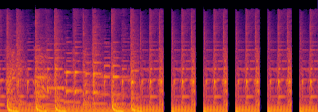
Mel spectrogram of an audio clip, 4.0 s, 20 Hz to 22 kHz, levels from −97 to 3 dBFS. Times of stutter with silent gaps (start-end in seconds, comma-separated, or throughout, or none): 2.04-3.98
